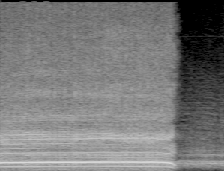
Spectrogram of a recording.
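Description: A man's voice, amplified through a microphone, holds one long loud note at the end of a shouted word and cuts off abruptly near the end.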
